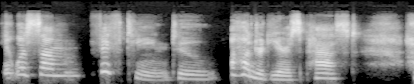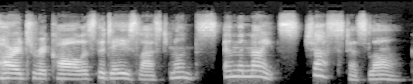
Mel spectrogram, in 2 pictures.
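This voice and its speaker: Woman acting melodramatic, animated misfit Acetone. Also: medium pitch, takes it slowly, full character voice. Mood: wistful. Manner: dramatic, declamatory. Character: earnest, melodramatic female misfit named Acetone. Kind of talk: mock-archaic amateur radio play acting.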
